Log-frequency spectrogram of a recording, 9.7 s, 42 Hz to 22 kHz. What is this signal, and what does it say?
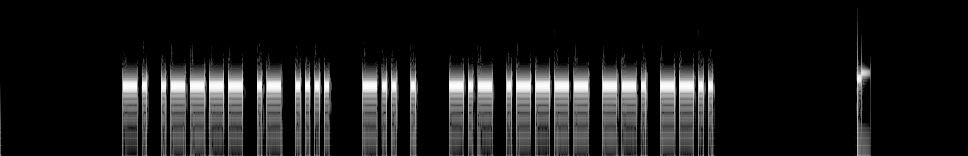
Morse code, heard as a keyed tone, about 25 wpm, 700 Hz. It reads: N1AH DE K1GZ
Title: USA Callsign DE Callsign - 4 Characters - 25wpm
